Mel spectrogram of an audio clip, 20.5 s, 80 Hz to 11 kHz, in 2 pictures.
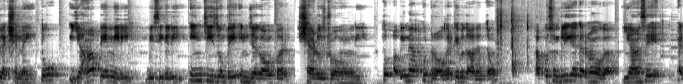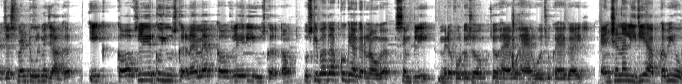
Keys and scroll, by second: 8.6 BackSpace, 11.1 BackSpace.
